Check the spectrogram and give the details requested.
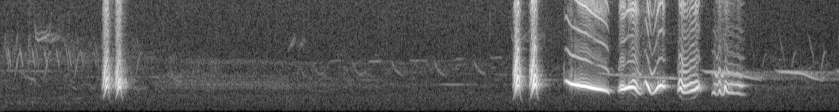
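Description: Eastern Bluebird gives a soft, warbled phrase of quick slurred notes, rising and falling over about a second, after two brief scratchy bursts.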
